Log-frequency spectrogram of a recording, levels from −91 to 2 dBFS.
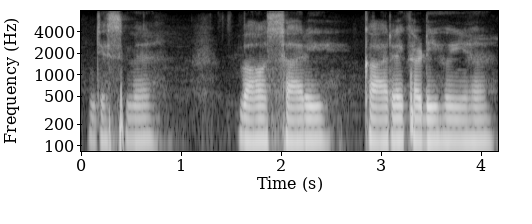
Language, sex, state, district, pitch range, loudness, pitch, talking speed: Hindi, male, Punjab, Pathankot, 115-120 Hz, -17 LUFS, 120 Hz, 100 wpm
